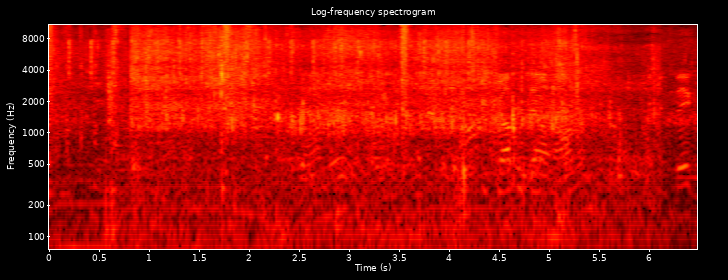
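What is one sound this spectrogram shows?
Water sloshes and splashes in a tank.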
